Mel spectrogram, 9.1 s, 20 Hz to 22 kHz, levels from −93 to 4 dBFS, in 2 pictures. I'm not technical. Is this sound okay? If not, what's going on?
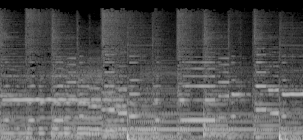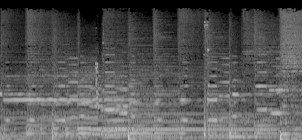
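No. There are two short glitches, at 5.98 to 6.11 s and 7.61 to 7.68 s, in this music. Each is a corrupt frame decoded. A few small chunks of the compressed audio got damaged, and the player played them anyway. You hear brief chirps or noise bursts.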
